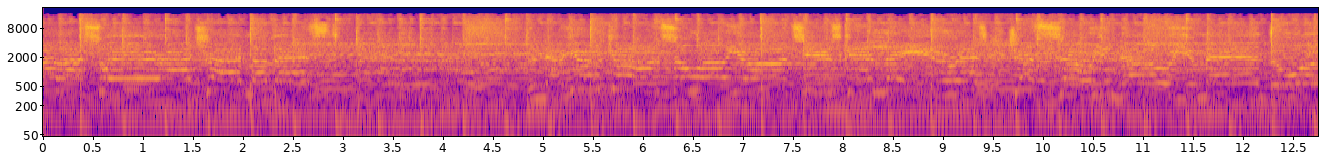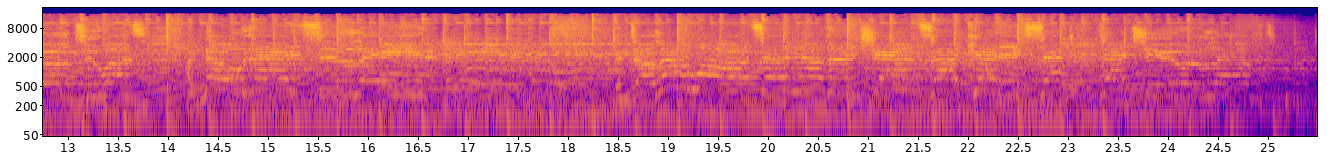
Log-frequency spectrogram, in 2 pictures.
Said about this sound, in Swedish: Låten börjar visserligen lite trevande och i början så får jag faktiskt lite Oasis-vibbar.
